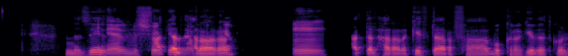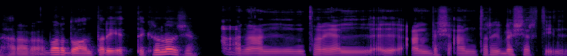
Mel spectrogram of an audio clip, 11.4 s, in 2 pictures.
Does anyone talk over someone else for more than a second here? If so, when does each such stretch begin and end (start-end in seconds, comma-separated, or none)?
0.9-2.3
